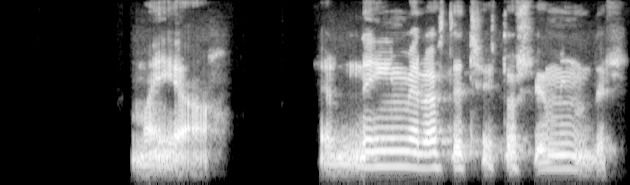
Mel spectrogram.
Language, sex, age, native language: Icelandic, male, 13, Icelandic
